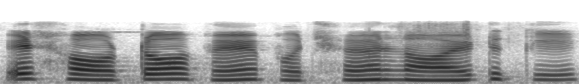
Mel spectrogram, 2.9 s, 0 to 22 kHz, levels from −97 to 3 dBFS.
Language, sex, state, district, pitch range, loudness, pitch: Hindi, female, Madhya Pradesh, Katni, 215-245 Hz, -16 LUFS, 225 Hz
